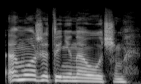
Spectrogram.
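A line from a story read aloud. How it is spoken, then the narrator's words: Sighing. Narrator (Russian): вздохнул Хинниган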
